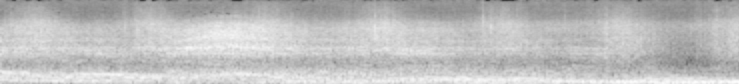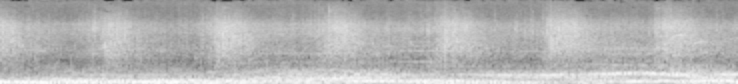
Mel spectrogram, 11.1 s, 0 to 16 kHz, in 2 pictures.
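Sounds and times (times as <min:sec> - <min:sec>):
crowd noise: 0:00.0 - 0:11.0
distorted electric guitar: 0:00.0 - 0:11.0.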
